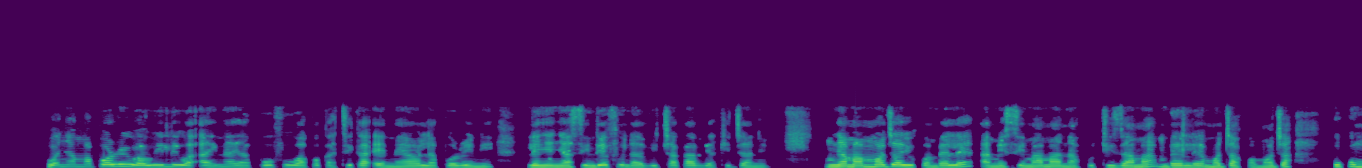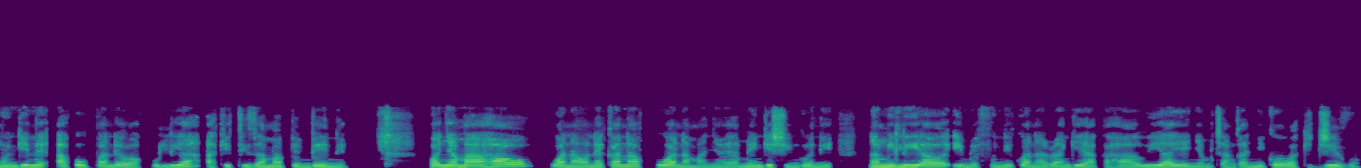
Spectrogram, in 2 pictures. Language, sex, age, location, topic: Swahili, female, 25-35, Nairobi, government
